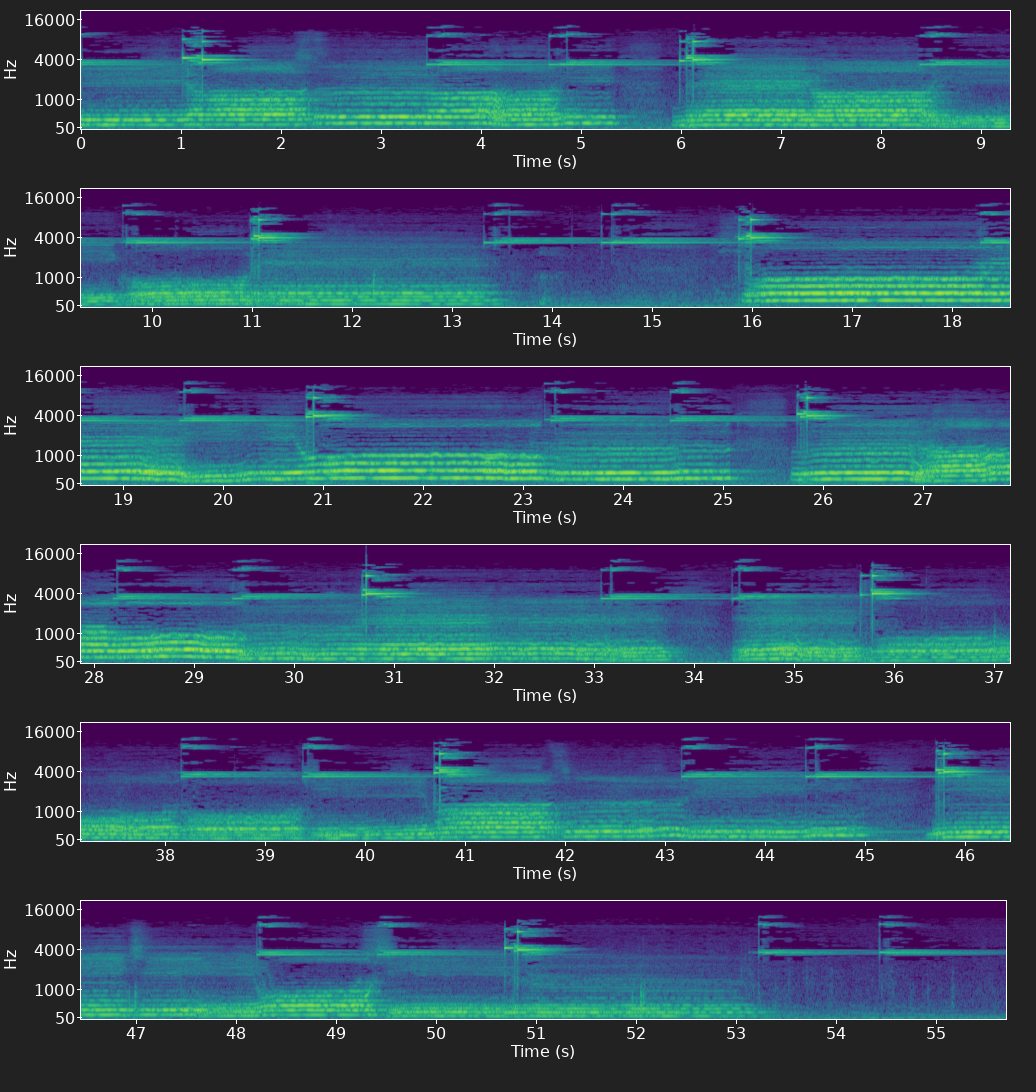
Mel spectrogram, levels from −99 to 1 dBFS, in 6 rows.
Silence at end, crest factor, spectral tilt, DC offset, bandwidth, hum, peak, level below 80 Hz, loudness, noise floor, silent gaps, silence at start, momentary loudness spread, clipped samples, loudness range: 0.4 s; 22 dB; -4 dB/octave; under 0.1%; 13 kHz; none; 0 dBFS; -52 dBFS; -21 LUFS; -47 dBFS; none; 0 s; 14 LU; under 0.1%; 8 LU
